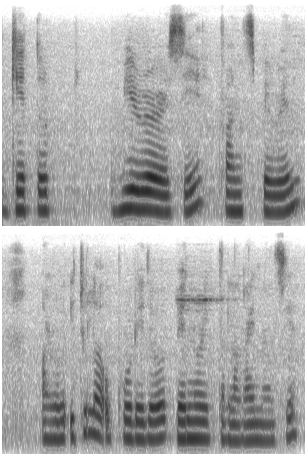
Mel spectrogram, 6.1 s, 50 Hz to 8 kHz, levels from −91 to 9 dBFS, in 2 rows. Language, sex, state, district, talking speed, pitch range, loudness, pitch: Nagamese, female, Nagaland, Dimapur, 160 wpm, 185-200 Hz, -16 LUFS, 190 Hz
